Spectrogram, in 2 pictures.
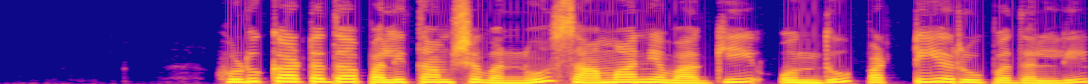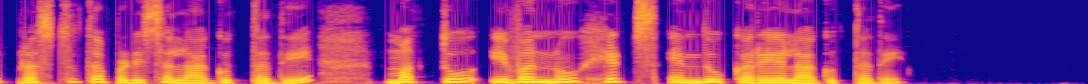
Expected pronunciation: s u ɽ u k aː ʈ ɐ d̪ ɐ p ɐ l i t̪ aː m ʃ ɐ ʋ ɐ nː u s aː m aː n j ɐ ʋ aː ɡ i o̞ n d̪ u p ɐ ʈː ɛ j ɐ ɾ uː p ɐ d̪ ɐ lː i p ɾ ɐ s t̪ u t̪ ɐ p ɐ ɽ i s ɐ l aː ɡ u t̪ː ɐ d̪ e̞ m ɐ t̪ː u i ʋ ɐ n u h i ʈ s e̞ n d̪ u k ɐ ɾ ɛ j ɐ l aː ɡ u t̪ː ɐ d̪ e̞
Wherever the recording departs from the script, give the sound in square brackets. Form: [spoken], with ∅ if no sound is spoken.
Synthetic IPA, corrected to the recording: [h] u ɽ u k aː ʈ ɐ d̪ ɐ p ɐ l i t̪ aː m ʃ ɐ ʋ ɐ nː u s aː m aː n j ɐ ʋ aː ɡ i o̞ n d̪ u p ɐ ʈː [i] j ɐ ɾ uː p ɐ d̪ ɐ lː i p ɾ ɐ s t̪ u t̪ ɐ p ɐ ɽ i s ɐ l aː ɡ u t̪ː ɐ d̪ e̞ m ɐ t̪ː u i ʋ ɐ [nː] u h i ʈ s e̞ n d̪ u k ɐ ɾ ɛ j ɐ l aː ɡ u t̪ː ɐ d̪ e̞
